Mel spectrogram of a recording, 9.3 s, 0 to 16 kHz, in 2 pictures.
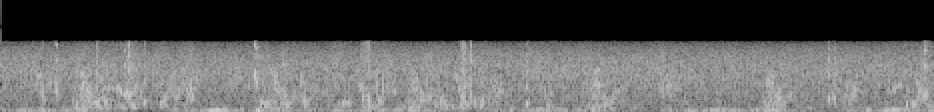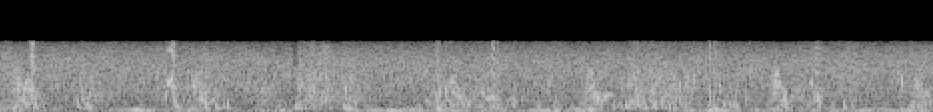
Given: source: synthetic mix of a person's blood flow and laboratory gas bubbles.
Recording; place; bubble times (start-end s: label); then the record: Doppler ultrasound of blood flow; precordium
0.16-1.04 s: bubbles
1.21-1.40 s: bubbles
1.47-1.99 s: bubbles
2.15-2.48 s: bubbles
2.60-2.80 s: bubbles
4.10-4.32 s: bubbles
4.44-4.72 s: bubbles
4.75-4.90 s: bubbles
5.02-5.25 s: bubbles
5.46-6.05 s: bubbles
6.12-6.51 s: bubbles
6.73-6.93 s: bubbles
7.02-7.29 s: bubbles
7.33-7.49 s: bubbles
7.69-8.46 s: bubbles
8.69-8.80 s: bubbles
8.84-8.96 s: bubbles
9.14-9.26 s: bubbles
9.32-9.34 s: bubbles
From the record:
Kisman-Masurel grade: 333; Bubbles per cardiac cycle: rolling drumbeat, 9 or more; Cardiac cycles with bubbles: 50 to 99%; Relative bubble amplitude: loud (0.450 to 0.775); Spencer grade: 3 (all of the cardiac periods contain showers or single bubble signals, but not dominating or overriding the cardiac motion signals); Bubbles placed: only in the low amplitude regions of the cardiac cycle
